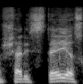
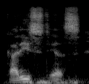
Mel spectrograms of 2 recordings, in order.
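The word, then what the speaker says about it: Charisteas: Aí eu falava dos nomes dos jogadores e era corrigido na pronúncia. Então, Charisteias, como nós chamávamos aqui, como é que se pronuncia? Caristias.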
